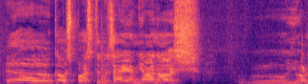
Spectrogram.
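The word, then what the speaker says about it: Janosz: It's Janosch.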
